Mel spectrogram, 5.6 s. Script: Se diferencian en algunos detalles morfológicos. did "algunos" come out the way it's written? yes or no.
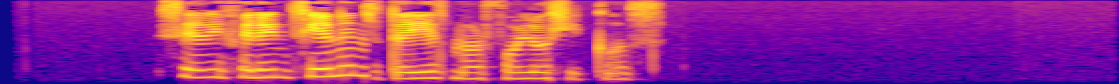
no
